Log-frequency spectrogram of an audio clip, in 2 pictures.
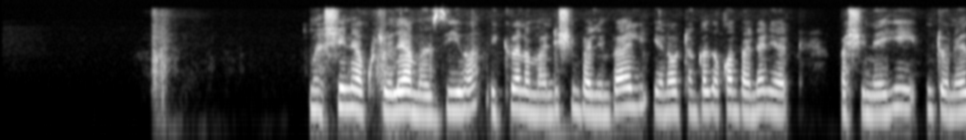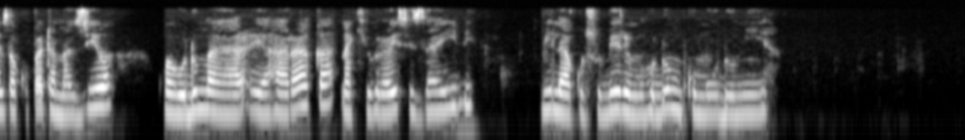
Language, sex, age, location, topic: Swahili, female, 18-24, Dar es Salaam, finance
